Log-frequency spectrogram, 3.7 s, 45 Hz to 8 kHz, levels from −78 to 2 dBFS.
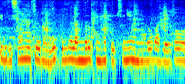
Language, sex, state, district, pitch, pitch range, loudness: Telugu, female, Andhra Pradesh, Krishna, 200 Hz, 190-205 Hz, -17 LUFS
